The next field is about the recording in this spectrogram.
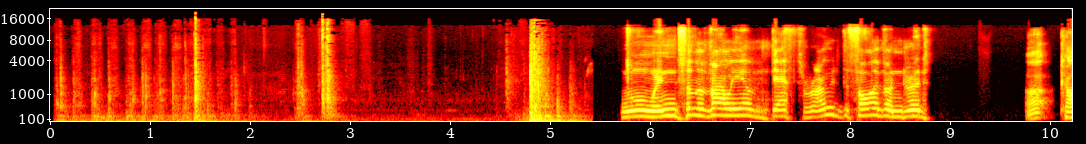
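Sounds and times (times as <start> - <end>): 
rubbing clunking knocks of doors: 0.0 - 5.4
heavy wooden pub doors being unbolted and pulled open: 1.4 - 5.4
loud thud: 4.8 - 5.4
speech: 5.7 - 8.9, 9.8 - 10.2.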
